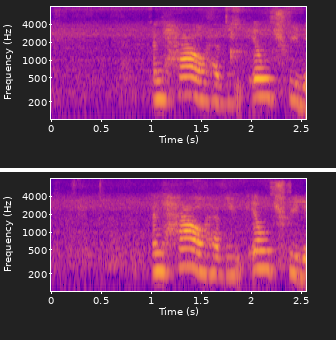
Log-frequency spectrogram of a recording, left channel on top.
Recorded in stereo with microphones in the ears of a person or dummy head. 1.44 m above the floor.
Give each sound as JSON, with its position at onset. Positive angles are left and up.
{"t": 1.0, "sound": "a woman speaking", "side_deg": -30, "distance_m": 1.1}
